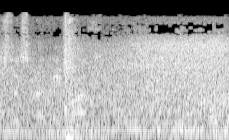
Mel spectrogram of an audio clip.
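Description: Motocross motorcycle engines running on the track, a steady low drone behind the talking.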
